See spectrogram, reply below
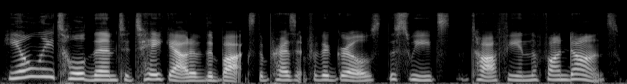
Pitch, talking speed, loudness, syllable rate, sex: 215 Hz, 210 wpm, -19 LUFS, 4.3 syllables/s, female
